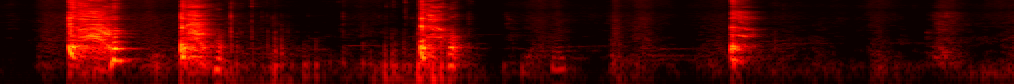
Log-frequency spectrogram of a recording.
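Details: Cough in an adult man unwell with a chill, aches and a cold during rainy weather, at dawn during kerokan skin scraping by his wife: four harsh, loose coughs spaced over several seconds with quiet breaths between.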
